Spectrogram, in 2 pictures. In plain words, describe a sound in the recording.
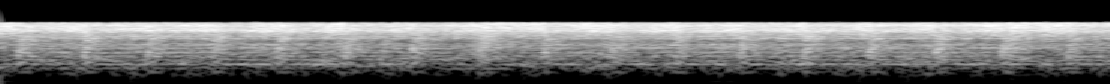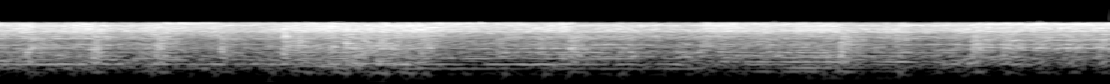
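Two distorted electric guitars play fast, heavy riffs together, loud and close.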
